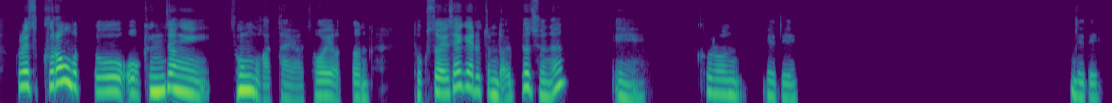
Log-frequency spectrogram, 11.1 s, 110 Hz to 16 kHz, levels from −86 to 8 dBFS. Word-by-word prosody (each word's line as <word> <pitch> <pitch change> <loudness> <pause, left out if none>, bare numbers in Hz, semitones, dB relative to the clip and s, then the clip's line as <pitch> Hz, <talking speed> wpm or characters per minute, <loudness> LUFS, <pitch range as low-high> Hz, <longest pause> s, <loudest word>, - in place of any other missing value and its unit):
그래서 255 0 +3
그런 305 +5 +7
것도 195 -6 0
어 180 - -2
굉장히 200 -3 +4 0.2
좋은 210 +2 +7
것 180 - -4
같아요. 130 0 -12
저의 160 -1 -1
어떤 145 0 -8 0.4
독서의 180 +2 -2
세계를 240 -4 0
좀 170 -3 -2
넓혀주는? 190 - -2 0.5
예. 145 -1 -6 0.5
그런 175 -4 -5 0.2
네네. 145 -4 -9 2.7
네네. 145 -3 -6
180 Hz, 210 characters per minute, -23 LUFS, 155-210 Hz, 2.7 s, 그런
